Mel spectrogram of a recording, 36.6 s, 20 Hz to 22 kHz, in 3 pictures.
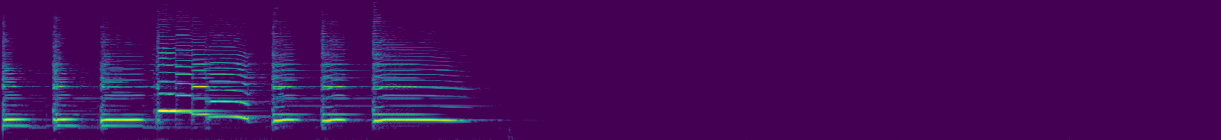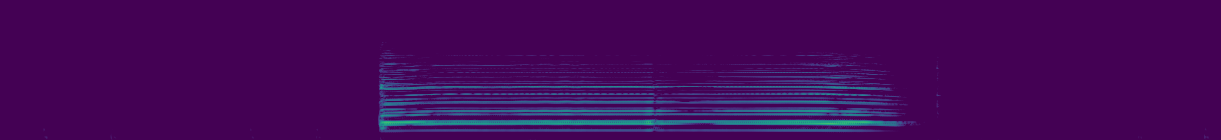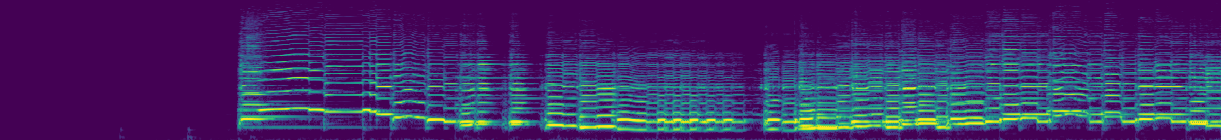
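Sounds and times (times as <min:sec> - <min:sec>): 
fiddle: 0:00.0 - 0:04.9, 0:16.0 - 0:21.3, 0:26.8 - 0:36.6.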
